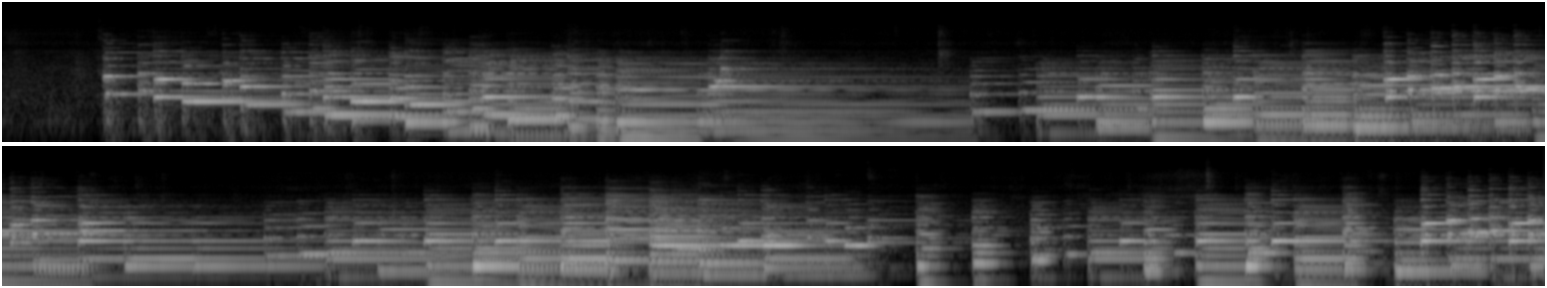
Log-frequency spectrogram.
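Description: Solo piano played on a Yamaha digital piano, starting about a second in with full chords and flowing melodic lines. Near the end it turns to a run of short, detached chords with brief gaps between them.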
